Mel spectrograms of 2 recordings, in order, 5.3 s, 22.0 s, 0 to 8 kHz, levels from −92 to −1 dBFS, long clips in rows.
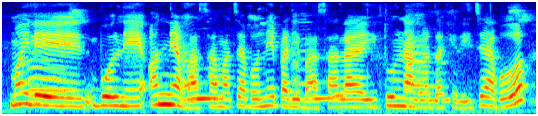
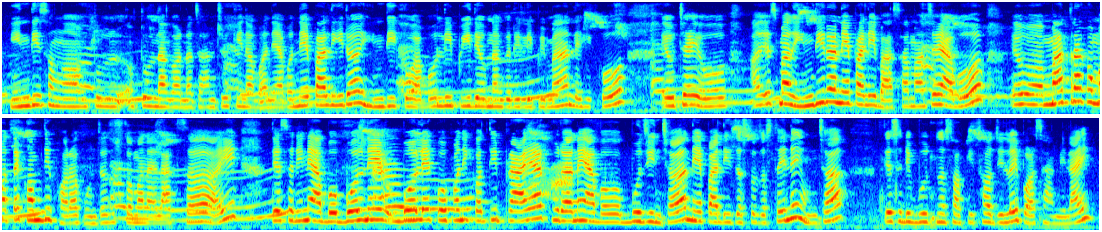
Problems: continuous background conversations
